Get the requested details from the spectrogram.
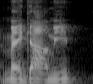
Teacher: The accent is on the me itself for that.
